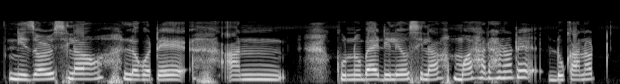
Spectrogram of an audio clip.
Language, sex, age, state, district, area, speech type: Assamese, female, 18-30, Assam, Sivasagar, rural, spontaneous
